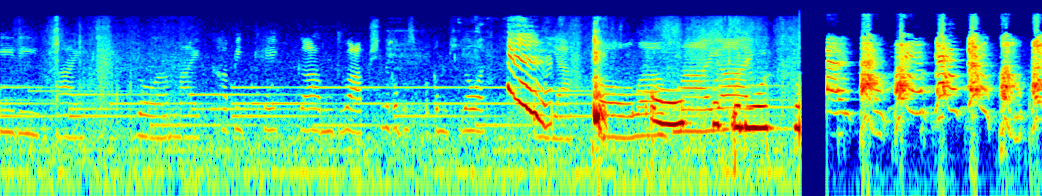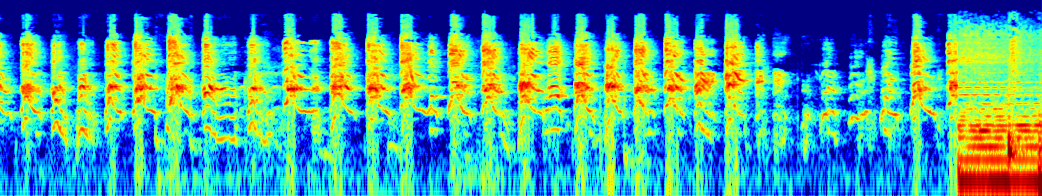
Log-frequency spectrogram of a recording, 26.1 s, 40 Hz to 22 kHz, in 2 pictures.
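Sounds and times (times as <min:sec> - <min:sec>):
dog barking: 0:07.4 - 0:07.6, 0:10.7 - 0:25.0.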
